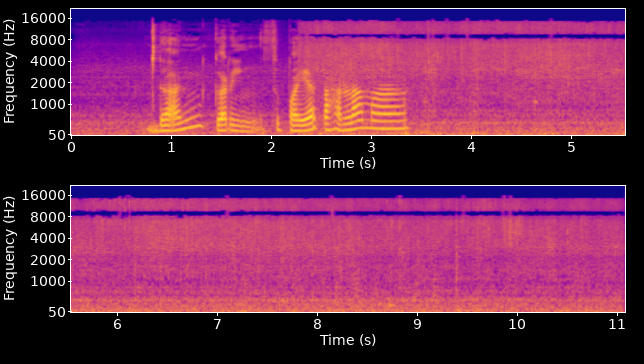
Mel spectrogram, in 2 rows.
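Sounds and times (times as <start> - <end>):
food sizzling in a pan: 2.3 - 11.0
spatula scraping a pan: 6.1 - 11.0.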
